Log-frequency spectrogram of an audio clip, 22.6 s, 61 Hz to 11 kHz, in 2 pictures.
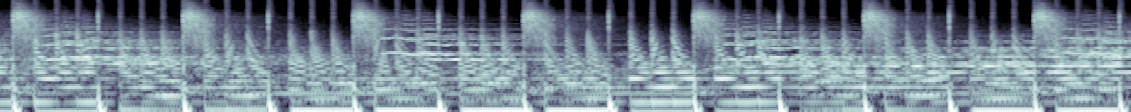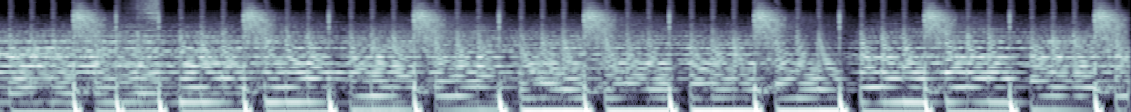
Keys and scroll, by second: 4.8 space, 8.9 a, 9.1 space, 11.6 h, 12.2 a, 13.4 a.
